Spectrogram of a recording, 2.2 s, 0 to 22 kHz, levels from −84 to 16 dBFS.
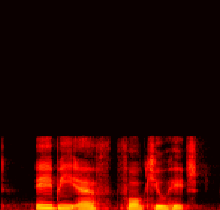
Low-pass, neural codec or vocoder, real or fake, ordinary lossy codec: none; none; real; none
